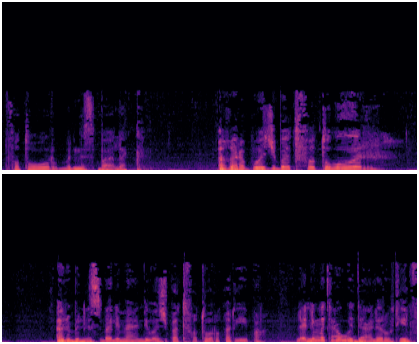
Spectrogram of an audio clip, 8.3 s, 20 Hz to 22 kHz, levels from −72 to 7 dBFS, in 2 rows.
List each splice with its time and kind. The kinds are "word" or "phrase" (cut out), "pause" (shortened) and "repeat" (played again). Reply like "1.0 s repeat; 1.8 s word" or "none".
none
